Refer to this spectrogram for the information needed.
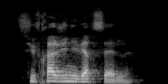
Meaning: universal suffrage
- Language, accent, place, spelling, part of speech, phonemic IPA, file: French, France, Lyon, suffrage universel, noun, /sy.fʁaʒ y.ni.vɛʁ.sɛl/, LL-Q150 (fra)-suffrage universel.wav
